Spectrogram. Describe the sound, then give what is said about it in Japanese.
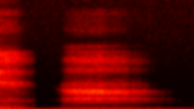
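A single slow, quiet inhale that swells steadily and then tapers off, following a brief breath at the start. “一緒に力を抜いていこうね。息を吸って”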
